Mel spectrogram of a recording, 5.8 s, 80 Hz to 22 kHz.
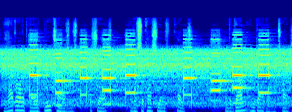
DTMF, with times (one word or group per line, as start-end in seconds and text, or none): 0.6-2.7 34286
3.7-5.4 27#6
